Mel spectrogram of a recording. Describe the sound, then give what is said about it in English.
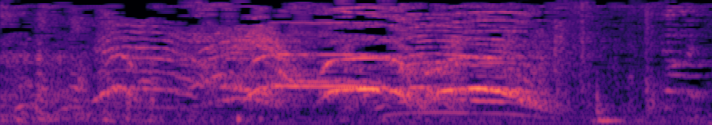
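An audience at a technology talk erupts in loud cheering and screaming, many voices overlapping in a sustained, swelling roar that lasts a few seconds before tapering off. “Don't scream that loud.”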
